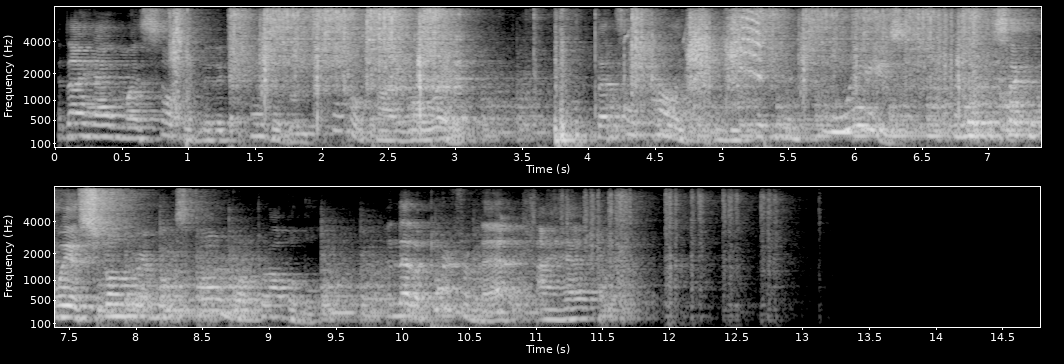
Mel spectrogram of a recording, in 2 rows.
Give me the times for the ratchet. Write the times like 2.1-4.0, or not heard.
1.3-7.2.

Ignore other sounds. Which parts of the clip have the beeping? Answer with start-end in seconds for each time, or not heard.
not heard.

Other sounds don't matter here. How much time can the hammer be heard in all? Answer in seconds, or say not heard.
10 s.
